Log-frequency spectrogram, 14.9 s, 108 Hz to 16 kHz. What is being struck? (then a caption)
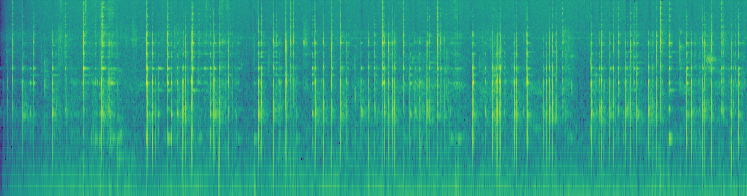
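Thin round aluminum lid. A flat, round, hollow silver aluminum lid held over a microphone is tapped rapidly with long pink nails. The taps give short, bright metallic clicks with a ringing tone near 900 Hz, over a steady low hum.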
